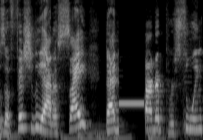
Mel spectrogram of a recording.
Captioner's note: beep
